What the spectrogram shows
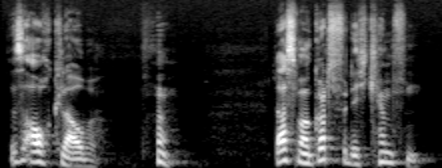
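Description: A man preaching a sermon, swinging between loud emphasis and quiet asides, often repeating words and speaking straight to the listener. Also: fairly high pitch, sing-song, unhurried. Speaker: pastor.

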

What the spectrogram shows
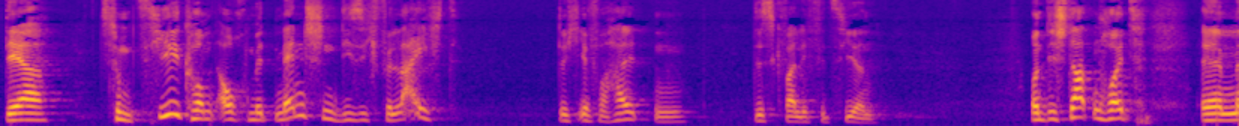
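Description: A man preaching a sermon to teenagers and reading a Bible passage aloud, speaking with emphasis and letting phrase ends sink low and soft. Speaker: youth pastor.

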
